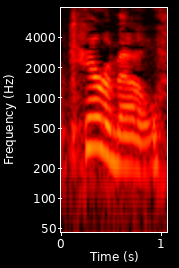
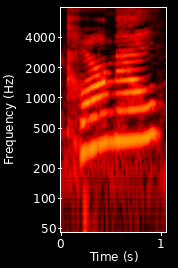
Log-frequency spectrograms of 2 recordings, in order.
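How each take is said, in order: First: Caramel as CARE-a-mel, middle A sounded; three-syllable caramel. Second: Caramel as CAR-mel, no middle A; two-syllable caramel. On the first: Host polling viewers on the word, caramel as CARE-a-mel. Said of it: "is there an A or no A?". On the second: Host polling viewers on the word, caramel as CAR-mel. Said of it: "Do we say caramel or caramel?". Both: Shown as a demonstration.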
